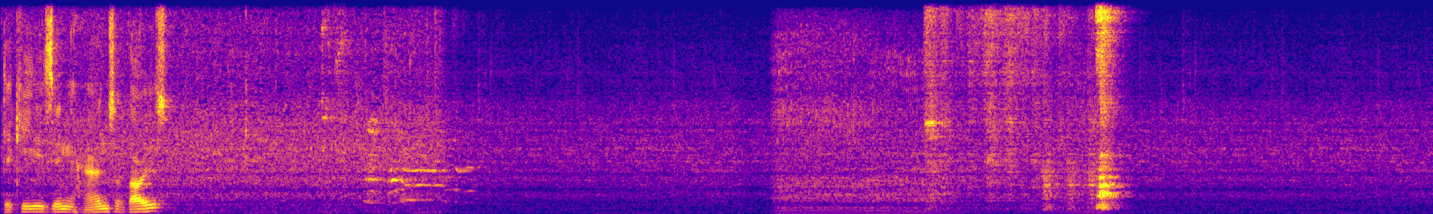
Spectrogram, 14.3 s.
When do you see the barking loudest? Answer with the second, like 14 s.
11 s.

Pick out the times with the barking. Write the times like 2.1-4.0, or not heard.
3.2-5.0, 9.2-11.2.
